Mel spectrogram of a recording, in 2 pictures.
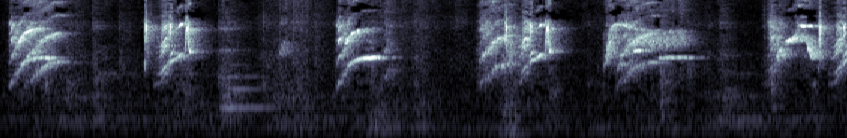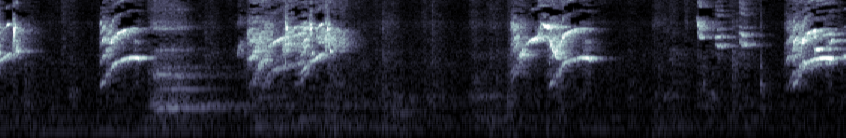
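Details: Female goldfinch calling to mate, giving short bright, twittering call bursts roughly once a second, each a cluster of high chirps, with faint low background hum.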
